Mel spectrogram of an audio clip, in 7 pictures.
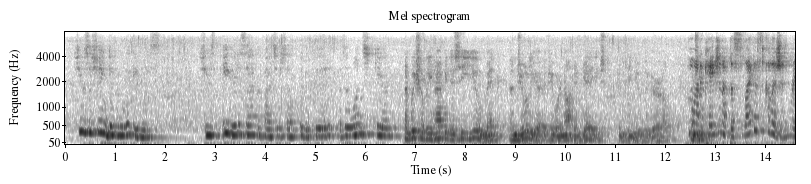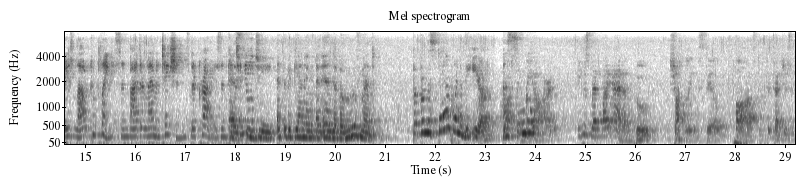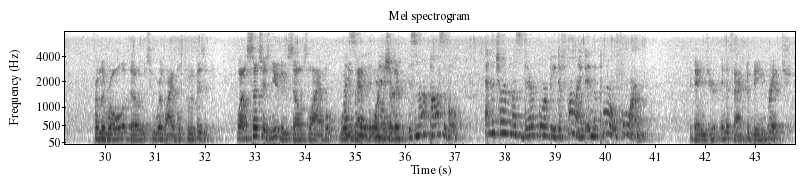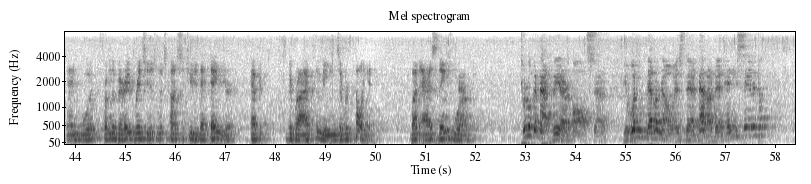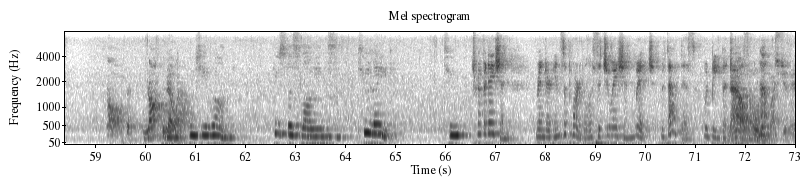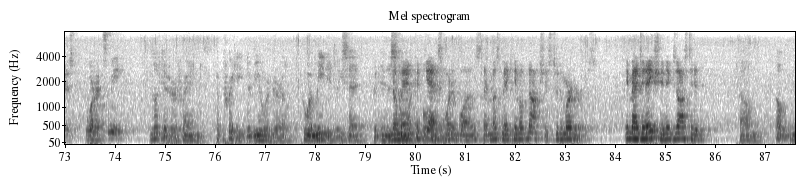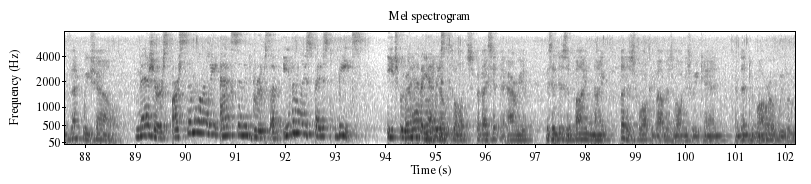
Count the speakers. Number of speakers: six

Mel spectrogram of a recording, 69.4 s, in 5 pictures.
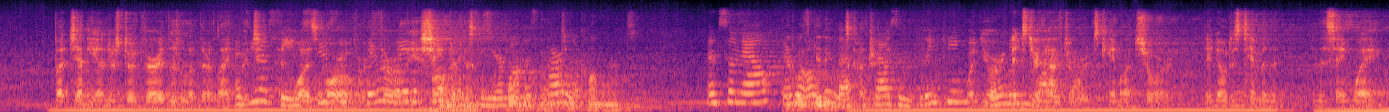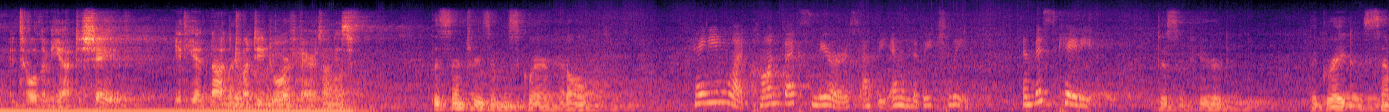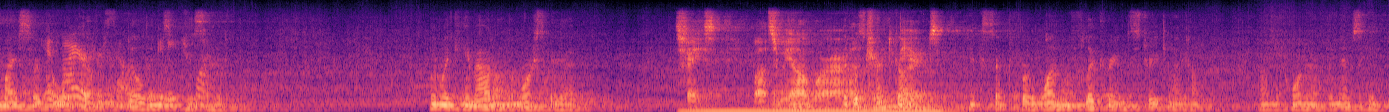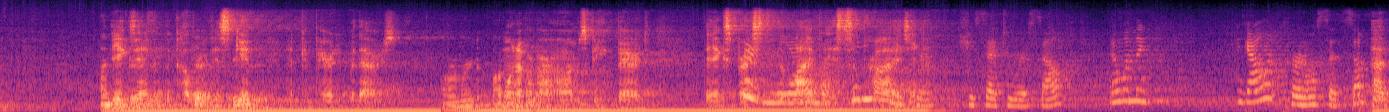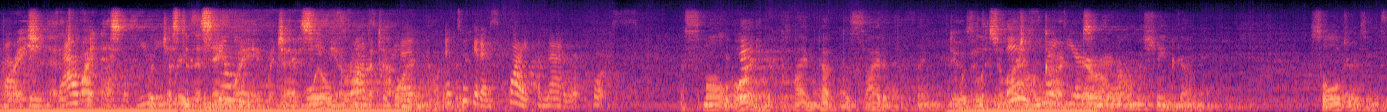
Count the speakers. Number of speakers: three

